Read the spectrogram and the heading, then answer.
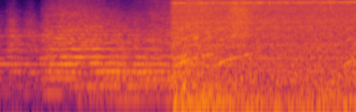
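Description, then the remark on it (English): A droning aircraft engine whines, then bursts into a loud roar as the plane, coming in for a landing, sweeps low overhead, with a high-pitched jet whine running through the rushing noise. “Curtis, driving with his team, sees the aircraft swoop low overhead.”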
